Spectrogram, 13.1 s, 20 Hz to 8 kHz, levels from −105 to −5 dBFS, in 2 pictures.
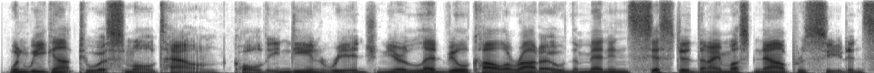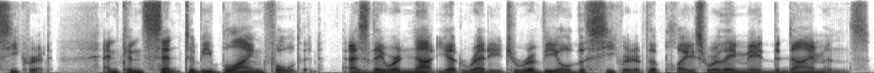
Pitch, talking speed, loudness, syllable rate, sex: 85 Hz, 210 wpm, -21 LUFS, 5.5 syllables/s, male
